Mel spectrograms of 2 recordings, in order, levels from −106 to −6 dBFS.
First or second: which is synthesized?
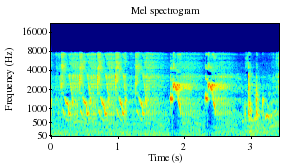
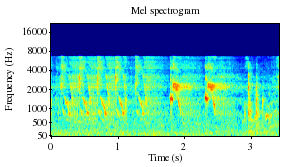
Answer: second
